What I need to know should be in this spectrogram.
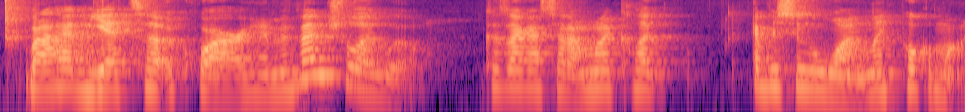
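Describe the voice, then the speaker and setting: In a room with audible echo, a woman speaks at a fairly high pitch with ordinary pitch variation. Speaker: model kit reviewer. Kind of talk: product review vlog. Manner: casual, chatty.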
